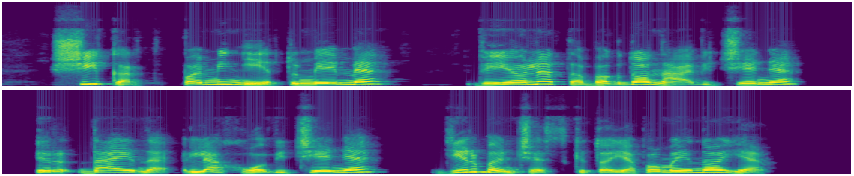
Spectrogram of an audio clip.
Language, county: Lithuanian, Kaunas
